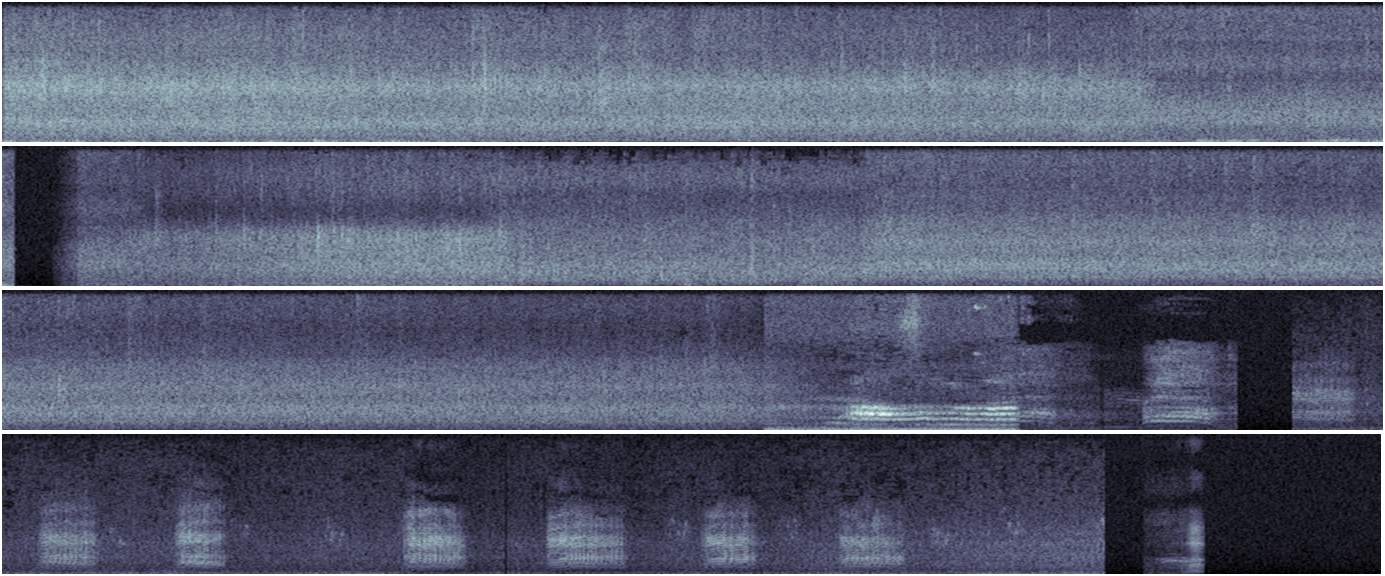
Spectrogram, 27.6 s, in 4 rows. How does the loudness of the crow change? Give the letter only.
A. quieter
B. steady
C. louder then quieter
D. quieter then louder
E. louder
B.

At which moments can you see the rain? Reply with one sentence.
You can hear the rain from 0.0 to 17.9 s.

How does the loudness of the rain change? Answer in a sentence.
The loudness of the rain goes down.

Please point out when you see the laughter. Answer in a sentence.
You can't hear the laughter here.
